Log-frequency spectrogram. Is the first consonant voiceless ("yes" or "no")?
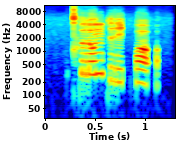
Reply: yes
